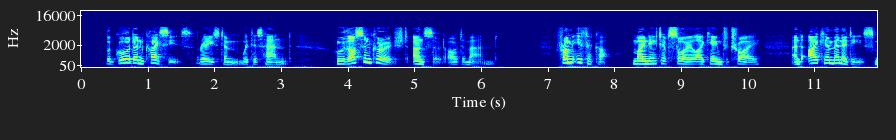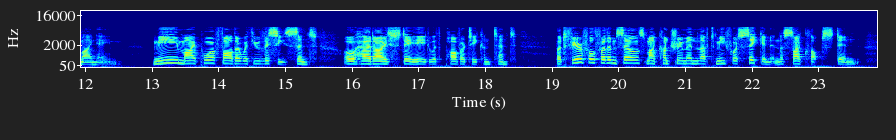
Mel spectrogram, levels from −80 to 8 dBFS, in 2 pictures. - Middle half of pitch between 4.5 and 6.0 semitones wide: Yes, average, 5.2 semitones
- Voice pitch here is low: No, medium, 165 Hz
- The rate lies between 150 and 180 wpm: No, slow, 135 wpm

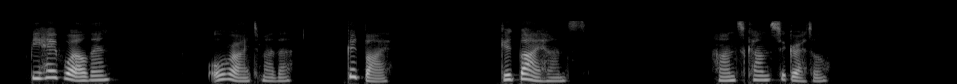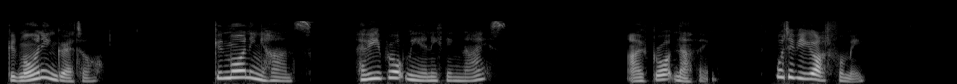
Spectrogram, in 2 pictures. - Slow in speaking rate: Yes, slow, 115 wpm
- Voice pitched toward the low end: No, high, 200 Hz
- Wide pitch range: Yes, wide, 7.5 semitones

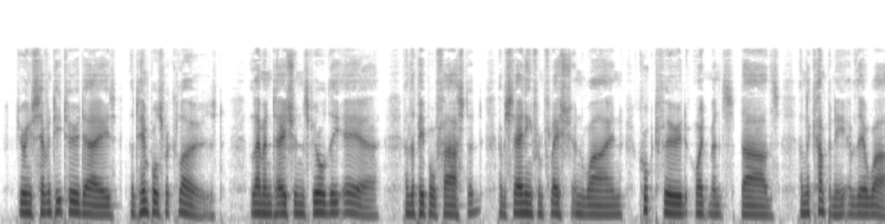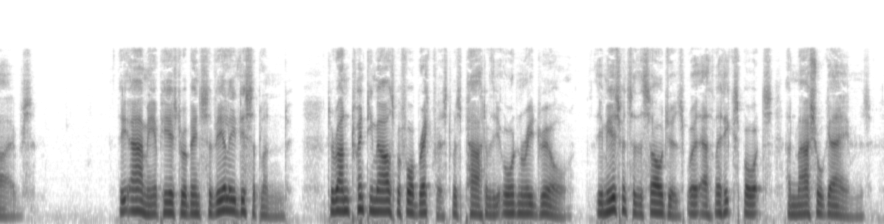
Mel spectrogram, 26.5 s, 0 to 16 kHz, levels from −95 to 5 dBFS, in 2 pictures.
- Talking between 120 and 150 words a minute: Yes, average, 140 wpm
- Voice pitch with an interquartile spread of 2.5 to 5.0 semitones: Yes, average, 2.9 semitones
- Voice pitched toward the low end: Yes, low, 115 Hz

